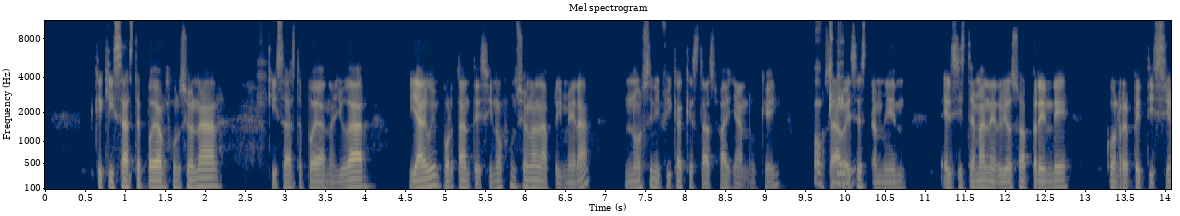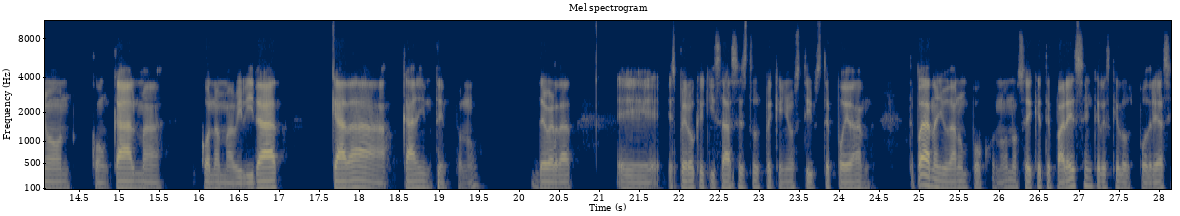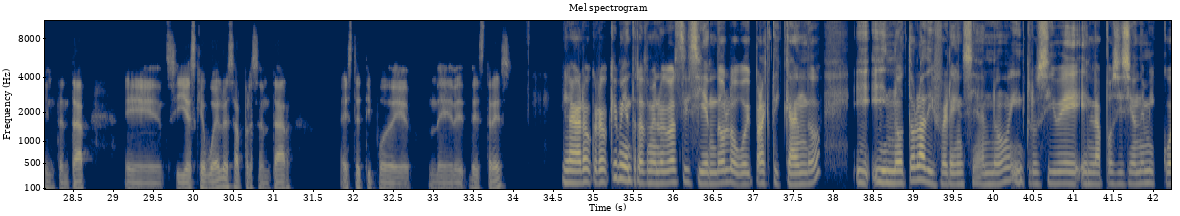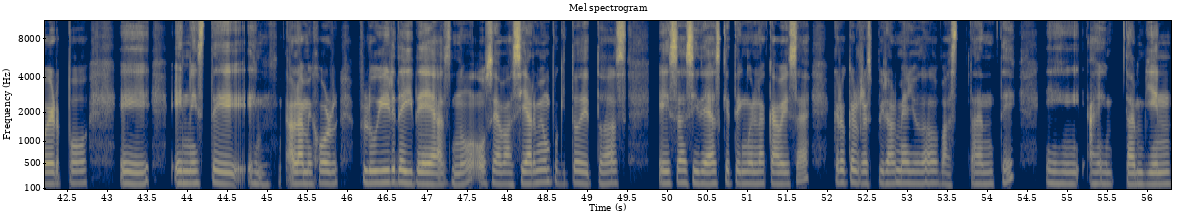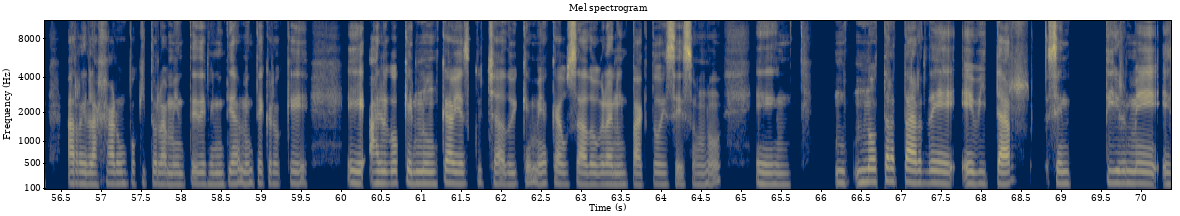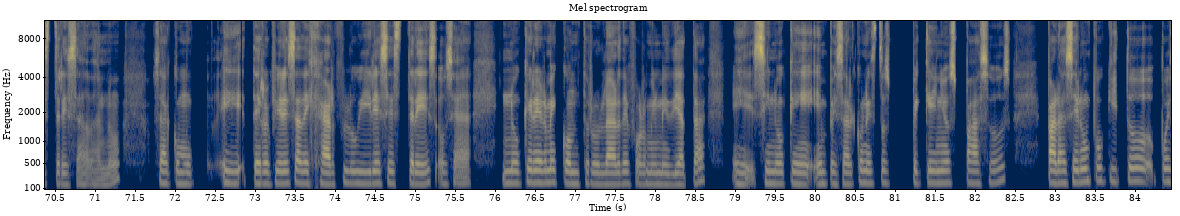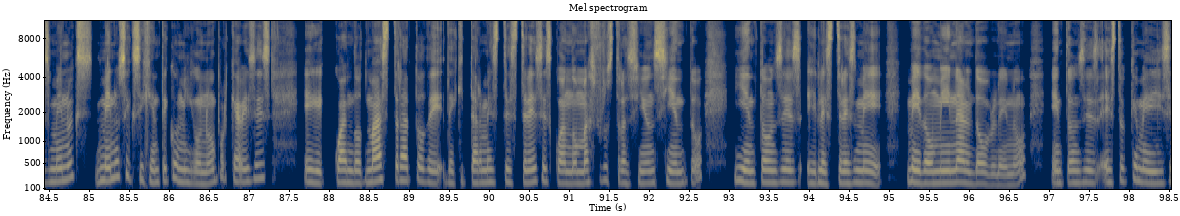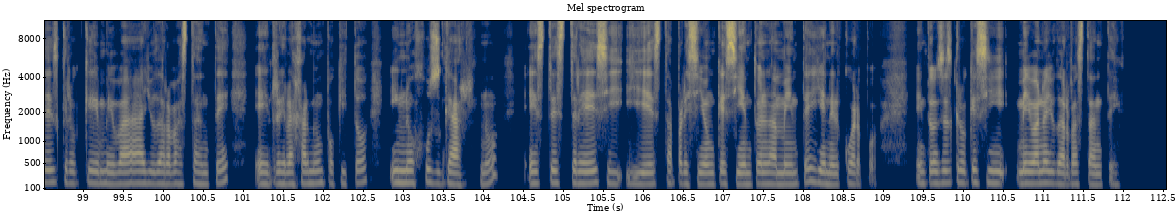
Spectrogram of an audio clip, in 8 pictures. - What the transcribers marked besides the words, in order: other noise; tapping; other background noise
- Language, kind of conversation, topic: Spanish, advice, ¿Cómo puedo relajar el cuerpo y la mente rápidamente?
